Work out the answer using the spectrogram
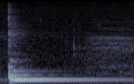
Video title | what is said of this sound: Choosing Sides | there's good sustain in this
